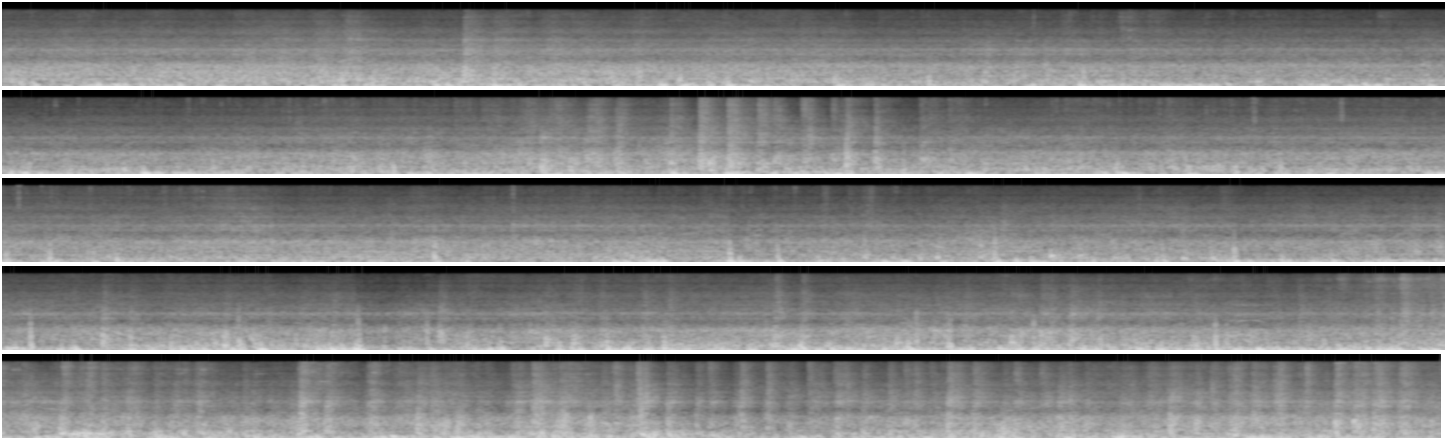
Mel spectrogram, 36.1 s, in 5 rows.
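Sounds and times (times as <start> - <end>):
train wheels rumbling on rails: 0.0 - 36.0
wheels clacking over track: 7.5 - 36.0.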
